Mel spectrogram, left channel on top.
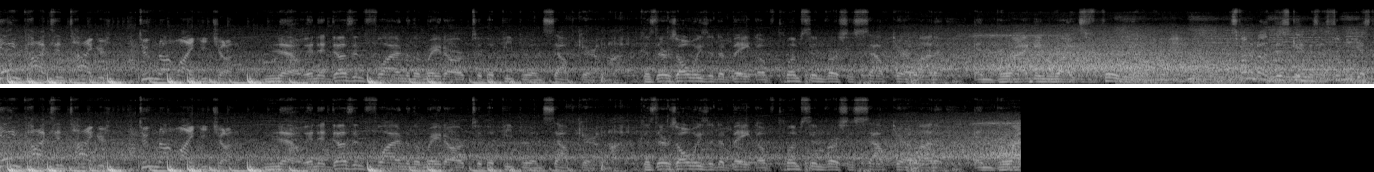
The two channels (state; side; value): drops out; right; at 10.2 s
